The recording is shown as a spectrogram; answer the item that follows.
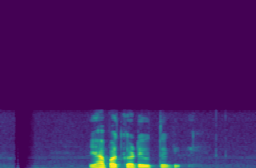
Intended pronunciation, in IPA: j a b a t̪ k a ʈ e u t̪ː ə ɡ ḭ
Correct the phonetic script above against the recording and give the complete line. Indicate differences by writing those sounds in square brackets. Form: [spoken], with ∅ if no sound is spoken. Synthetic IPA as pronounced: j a [p] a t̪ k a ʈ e u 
